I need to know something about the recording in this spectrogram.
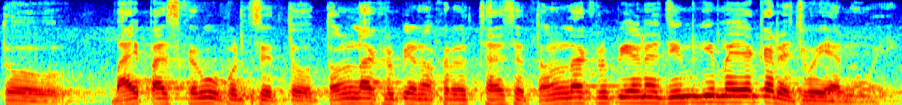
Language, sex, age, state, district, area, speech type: Gujarati, male, 60+, Gujarat, Amreli, rural, spontaneous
